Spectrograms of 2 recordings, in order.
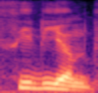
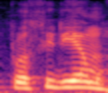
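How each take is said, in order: First: The word begins directly with an s sound. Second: The word begins with an audible p sound. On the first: The speaker calls it right. "Actually উচ্চারণটা হয় সিডিয়াম থেকে" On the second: The speaker calls it wrong. "Actually উচ্চারণটা ঠিক প্রসিডিয়াম হয় না"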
